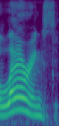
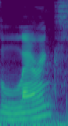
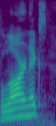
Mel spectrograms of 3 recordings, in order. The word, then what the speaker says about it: larynx: choose I'm gonna choose larynx larynx l-a our way and act you got that right and some people mispronounce it as lar nix we did not in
